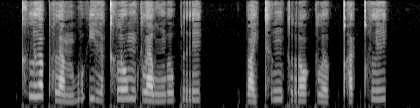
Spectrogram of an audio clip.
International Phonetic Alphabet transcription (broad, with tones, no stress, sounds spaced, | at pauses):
kʰ l ɯ˥˩ a̯ pʰ l a˩˦ m b u˦˥ ʔ j i˩˦ a̯ kʰ l oː˥˩ m k l a˧ w ŋ ɤː˦˥ p r i˦˥ t̚ | p a˨˩ j tʰ ɯ˥˩ ŋ k r ɔː˦˥ k l ɤː˨˩ k̚ pʰ a˦˥ k̚ pʰ l i˥˩ t̚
